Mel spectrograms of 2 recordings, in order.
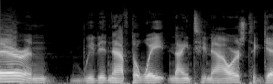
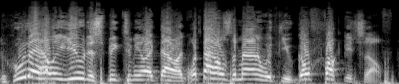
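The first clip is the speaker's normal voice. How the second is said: much higher, louder, fast furious rant; retold angry outburst; 14 semitones higher, 6 dB louder, faster than usual. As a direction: lose it and tear into her. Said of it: "And I just lost it".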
